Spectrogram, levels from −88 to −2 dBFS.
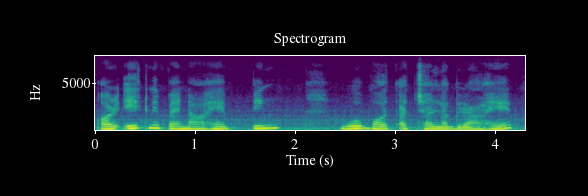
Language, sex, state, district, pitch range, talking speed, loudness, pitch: Hindi, female, Sikkim, Gangtok, 220-270 Hz, 165 wpm, -14 LUFS, 235 Hz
